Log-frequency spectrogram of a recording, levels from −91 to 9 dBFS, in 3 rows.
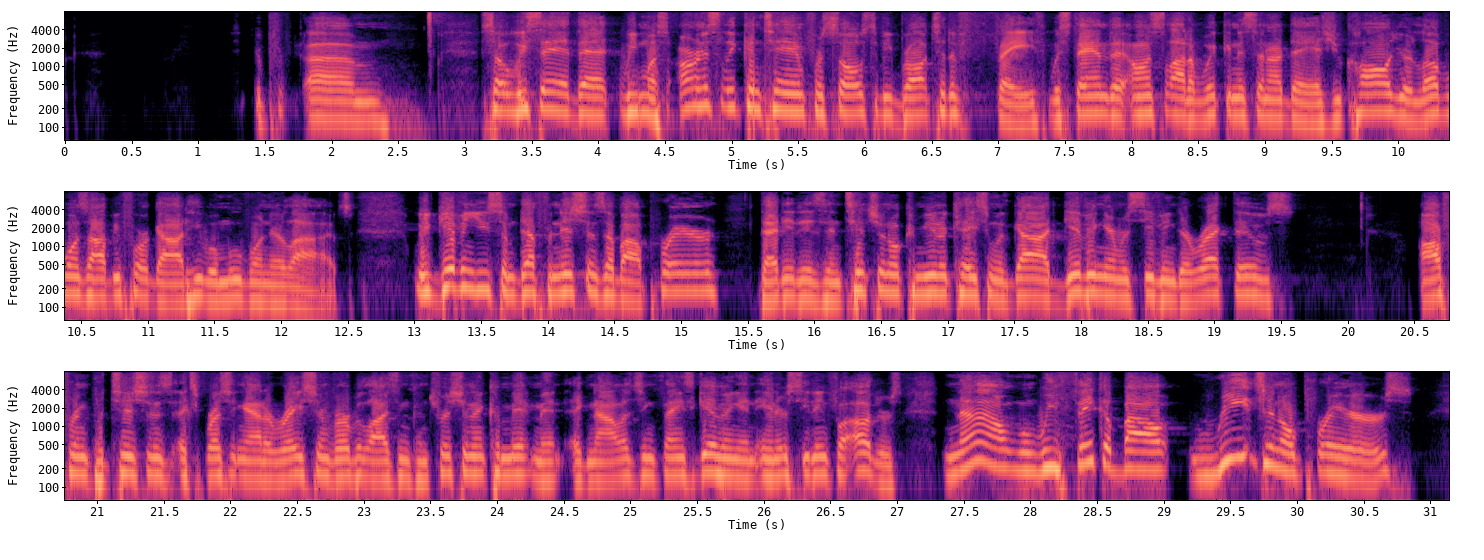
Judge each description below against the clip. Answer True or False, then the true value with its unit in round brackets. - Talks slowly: False (150 wpm)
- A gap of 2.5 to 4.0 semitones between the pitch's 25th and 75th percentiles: True (3.6 semitones)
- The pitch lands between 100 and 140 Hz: False (155 Hz)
